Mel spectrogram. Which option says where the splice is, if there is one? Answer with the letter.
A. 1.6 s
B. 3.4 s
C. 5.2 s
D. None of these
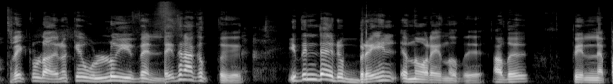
A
